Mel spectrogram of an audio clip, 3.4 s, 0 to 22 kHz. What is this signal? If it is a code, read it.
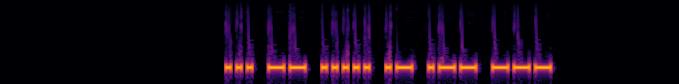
Morse code, heard as a keyed tone, about 44 wpm, 700 Hz. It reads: SM5AWO
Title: DXCC-100 Call Signs - 6 Characters - 45wpm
